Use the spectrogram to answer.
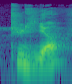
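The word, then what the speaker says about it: Pulliat: CPAGE qu'on appelle la classification de pulia ça s'écrit pu u de Z I a T pulia pulia c'est le nom de l'ampélographe qui a classé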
